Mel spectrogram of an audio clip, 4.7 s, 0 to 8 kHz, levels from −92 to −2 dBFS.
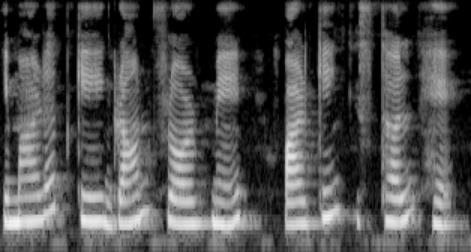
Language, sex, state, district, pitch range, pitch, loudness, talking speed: Hindi, female, Assam, Kamrup Metropolitan, 235-275 Hz, 255 Hz, -18 LUFS, 100 wpm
